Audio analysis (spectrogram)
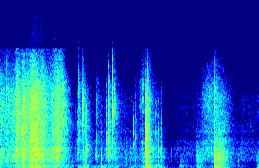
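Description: Plastic packaging from a craft supply order crinkles and crumples in close bursts while being unwrapped, with sharper tearing-like rustles at intervals and no talk.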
